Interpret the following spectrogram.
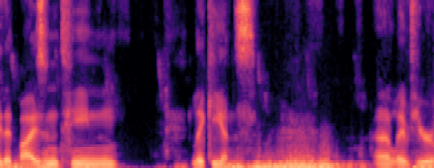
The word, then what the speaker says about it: Lycia: Anyway, the story is the Lycians lived here. Lycia, pronounced with a K locally.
